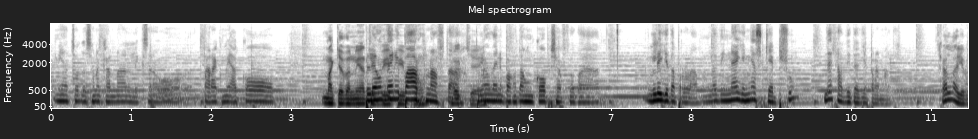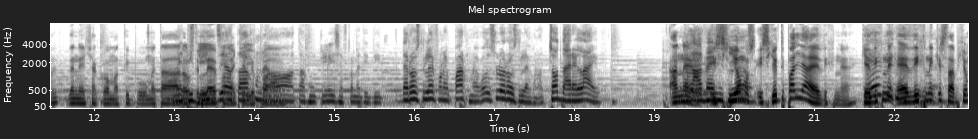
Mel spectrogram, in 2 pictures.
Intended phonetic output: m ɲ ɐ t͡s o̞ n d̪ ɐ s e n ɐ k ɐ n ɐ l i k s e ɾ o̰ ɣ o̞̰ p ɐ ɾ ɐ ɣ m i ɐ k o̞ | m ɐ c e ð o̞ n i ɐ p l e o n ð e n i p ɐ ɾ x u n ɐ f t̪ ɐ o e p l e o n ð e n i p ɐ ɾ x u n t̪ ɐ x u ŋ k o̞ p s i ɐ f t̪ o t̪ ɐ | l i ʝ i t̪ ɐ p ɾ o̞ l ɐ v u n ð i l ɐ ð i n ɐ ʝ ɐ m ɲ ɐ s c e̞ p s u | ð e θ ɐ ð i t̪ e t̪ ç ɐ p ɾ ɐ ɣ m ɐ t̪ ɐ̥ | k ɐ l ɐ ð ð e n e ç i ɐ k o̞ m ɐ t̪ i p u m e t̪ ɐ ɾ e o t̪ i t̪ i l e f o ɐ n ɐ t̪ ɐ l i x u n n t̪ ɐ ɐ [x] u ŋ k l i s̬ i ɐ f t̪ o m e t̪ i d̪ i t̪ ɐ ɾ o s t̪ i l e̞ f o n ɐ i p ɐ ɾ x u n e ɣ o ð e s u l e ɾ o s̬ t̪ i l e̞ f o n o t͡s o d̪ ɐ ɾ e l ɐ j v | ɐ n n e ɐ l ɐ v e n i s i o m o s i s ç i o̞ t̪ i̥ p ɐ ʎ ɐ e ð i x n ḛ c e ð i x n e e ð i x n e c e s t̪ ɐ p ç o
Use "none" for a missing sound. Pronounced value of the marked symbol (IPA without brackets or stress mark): x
